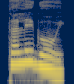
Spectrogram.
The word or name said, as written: ತಲೆಗಾಯಿ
